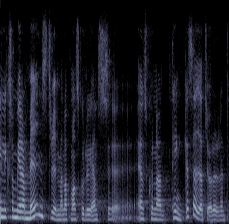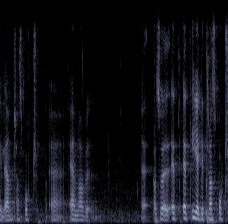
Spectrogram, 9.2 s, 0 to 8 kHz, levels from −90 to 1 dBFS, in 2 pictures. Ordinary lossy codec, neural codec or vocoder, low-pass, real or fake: Opus, 24 kbps; none; 7.2 kHz; real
